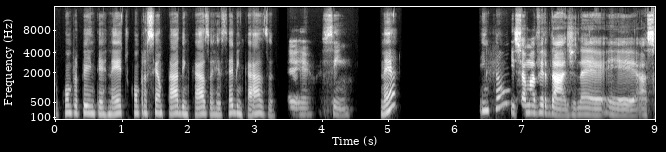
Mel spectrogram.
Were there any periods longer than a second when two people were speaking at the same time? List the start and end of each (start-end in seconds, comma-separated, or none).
none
